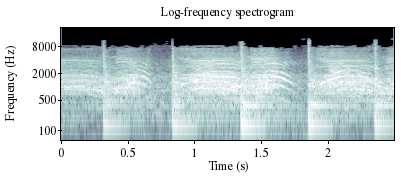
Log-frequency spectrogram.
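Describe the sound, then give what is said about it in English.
A crowd of protesters on the steps of Fresno City Hall chants "agua" over and over in a loud, steady rhythm, about two shouts per second, voices merging into one forceful group cry. “Those protesters on the steps of Fresno City Hall shouting agua, agua, agua underscored the issue being made by Republican members of the House Natural Resources Committee, who arranged that meeting.”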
